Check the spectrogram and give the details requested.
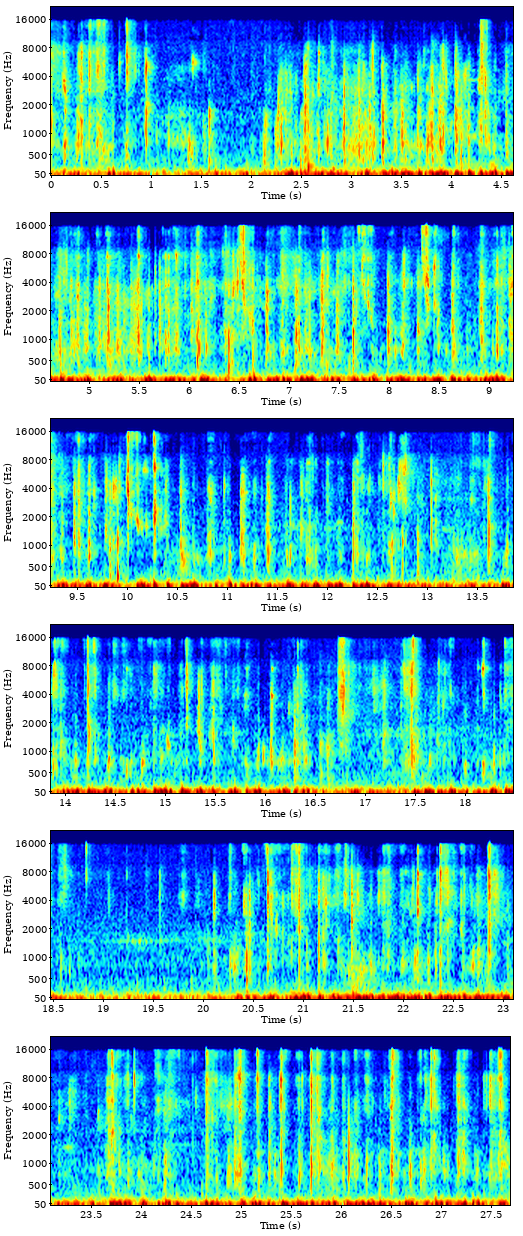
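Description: Close-miked chewing and biting of a soft bread roll filled with pork floss and salad dressing: wet mouth sounds and dense small clicks with a light crunch, over a steady low hum.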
